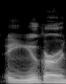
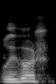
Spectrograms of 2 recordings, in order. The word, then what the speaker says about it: Uygur: the show know that my last name is Uygur. That's how we pronounce it here in America. But in Turkey, it is pronounced Uygur. That is the Turkish and Turkic way of pronouncing it.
